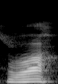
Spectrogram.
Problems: constant background noise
